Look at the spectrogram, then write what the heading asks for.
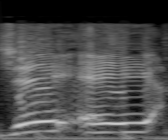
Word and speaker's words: Jaillet: The artist is Luke Jaillet, I think is how you say that. It is Jaillet, and he is from Nova Scotia, and what a great song.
